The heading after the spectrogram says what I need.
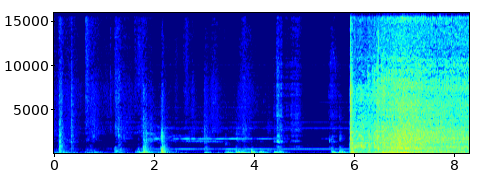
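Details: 2012 Audi A7 3.0L supercharged, restarted after intake reinstallation: cranks, catches near six seconds and settles into a steady, even idle with no stumble, but it still shows vacuum where it shouldn't, which may mean removing the intake again.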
